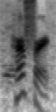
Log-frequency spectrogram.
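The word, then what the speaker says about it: Hertford: It's pronounced Herford County like the cattle.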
